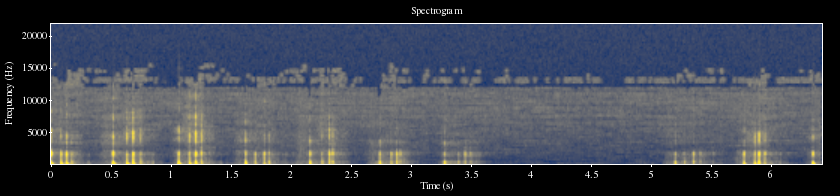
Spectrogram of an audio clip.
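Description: A small, black, hollow plastic camera lens cap held in the palm is tapped with fingertips and nails. Quick clusters of soft, dull, hollow taps come in an uneven rhythm, with a long silent pause before the tapping resumes.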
